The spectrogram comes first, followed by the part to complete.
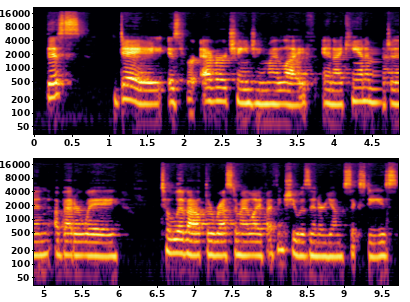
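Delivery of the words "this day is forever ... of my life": ordinary talk, nothing marked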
